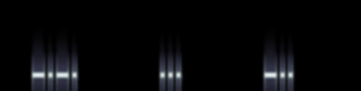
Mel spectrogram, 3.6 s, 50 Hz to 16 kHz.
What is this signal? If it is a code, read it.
Morse code, heard as a keyed tone, about 30 wpm, spaced as for 9 wpm, 700 Hz. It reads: CSD
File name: Lesson 19e - Letter w - Three Characters 30wpm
